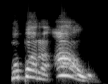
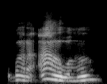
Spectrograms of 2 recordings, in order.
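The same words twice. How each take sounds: First: Put-on high-pitched young dude's voice; young man answering. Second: Cool pimp echoing. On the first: Young man answering Cold Blood's question, high-pitched. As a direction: answer up high, a bit defensive. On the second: Acted. Cold Blood checking the young man's answer, cool echo. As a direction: echo it back coolly, sizing him up.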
